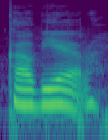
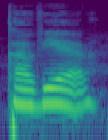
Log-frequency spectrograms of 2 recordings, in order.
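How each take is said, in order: The two takes are said the same way.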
